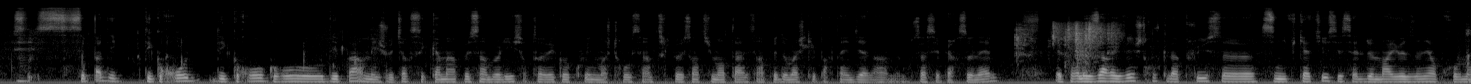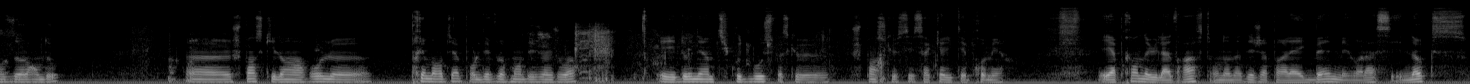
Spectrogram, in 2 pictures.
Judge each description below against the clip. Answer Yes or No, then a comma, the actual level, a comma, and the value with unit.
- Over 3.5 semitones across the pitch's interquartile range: No, average, 3.2 semitones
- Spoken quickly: Yes, fast, 230 wpm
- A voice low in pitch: Yes, low, 115 Hz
